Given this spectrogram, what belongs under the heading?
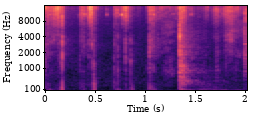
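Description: Tarot cards are shuffled by hand in a few quick, close riffling and slapping strokes, with brief pauses between them.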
